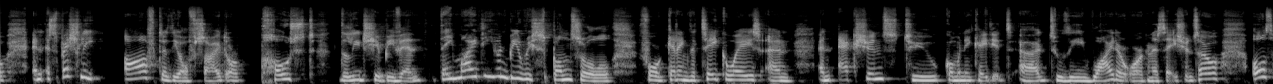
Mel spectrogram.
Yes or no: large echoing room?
no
